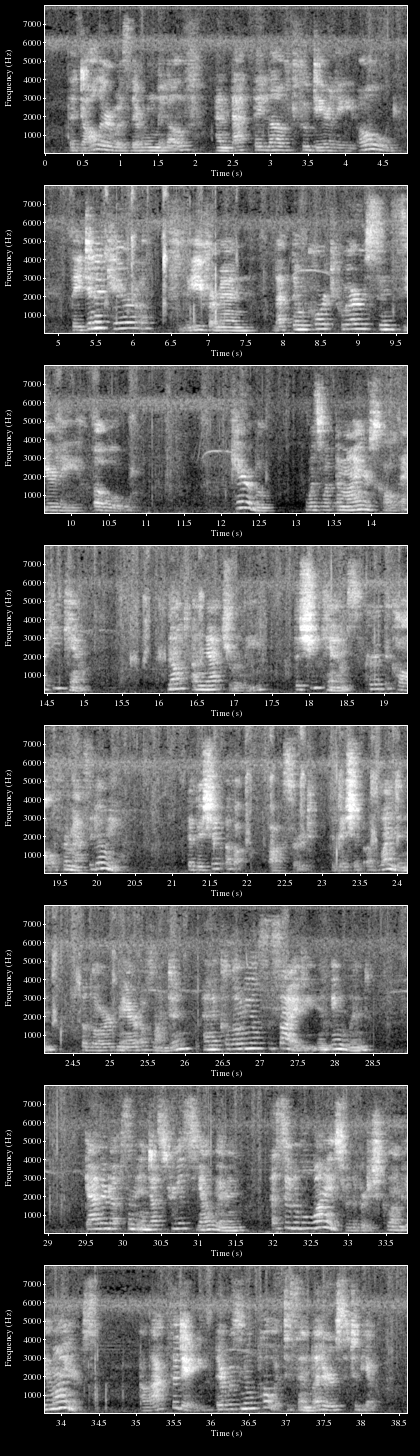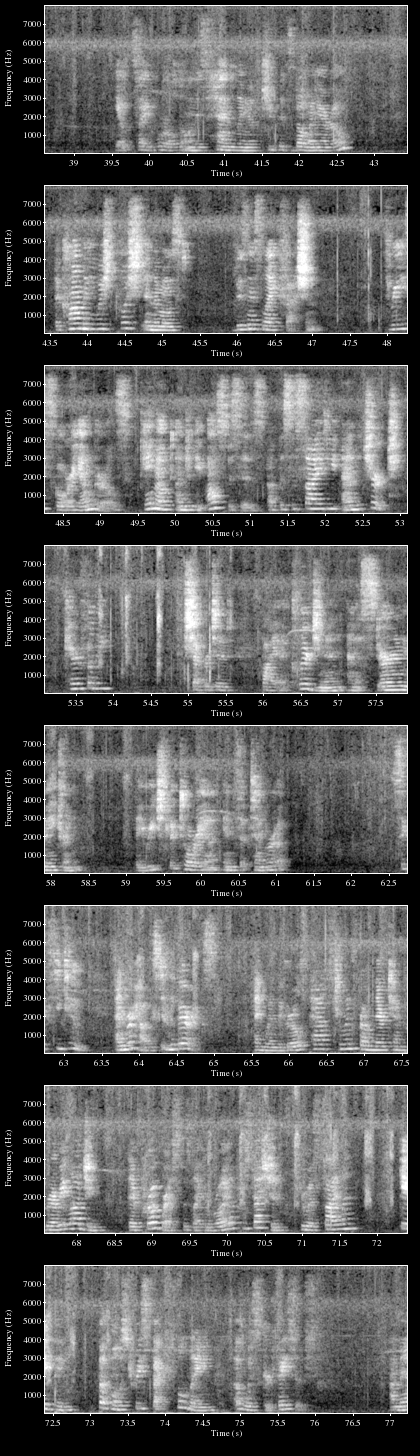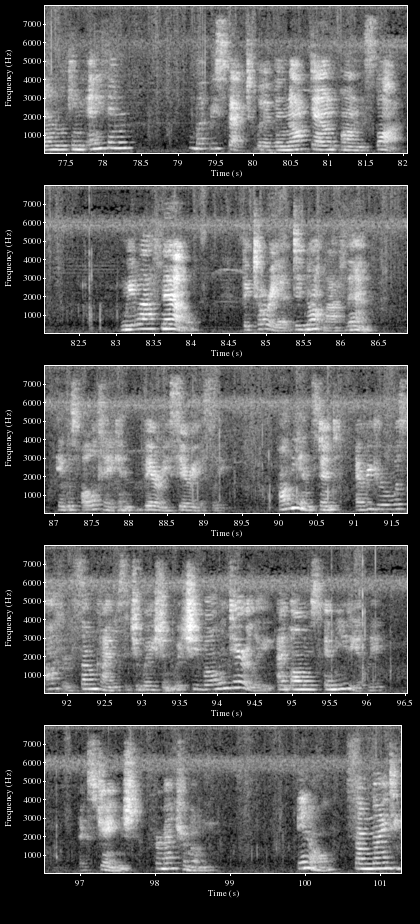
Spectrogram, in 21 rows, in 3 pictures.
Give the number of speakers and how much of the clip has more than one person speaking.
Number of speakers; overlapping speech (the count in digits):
1, no overlap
